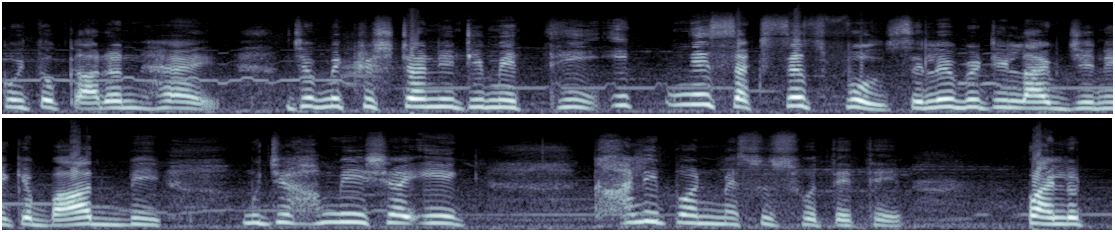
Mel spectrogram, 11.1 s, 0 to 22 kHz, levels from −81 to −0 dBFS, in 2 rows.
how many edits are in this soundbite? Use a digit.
1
